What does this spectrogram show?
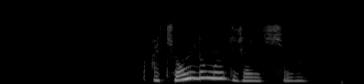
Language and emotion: Russian, neutral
